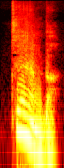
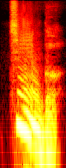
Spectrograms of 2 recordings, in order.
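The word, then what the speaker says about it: timbre: قبل الانتقال إلى هذه الكلمات، أحب أن أذكر هنا بأن كلمة تامبر نقرأها تامبر ولا نقرأها تيمبر.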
